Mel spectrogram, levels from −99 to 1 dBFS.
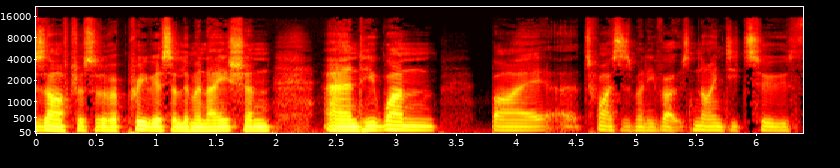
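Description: Right after "a previous elimination and", from 2.73 to 3.29 s, there's zipper noise. The level drops by about 10 dB over roughly half a second, but it moves in discrete jumps at around 100 per second rather than gliding down. Each jump leaves a tiny click, so you hear a fine buzzy ticking riding on the speech while the gain falls. It clears by "by uh twice as", once the level settles.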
